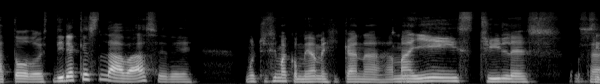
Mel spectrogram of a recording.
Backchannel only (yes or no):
no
